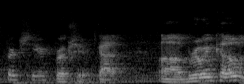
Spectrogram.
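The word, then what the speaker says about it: Berkshire: I am drinking a birkshire birkshere. Birkshere. I don't know how to say it. Birkshshire like the huts. It's Birkshshire.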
